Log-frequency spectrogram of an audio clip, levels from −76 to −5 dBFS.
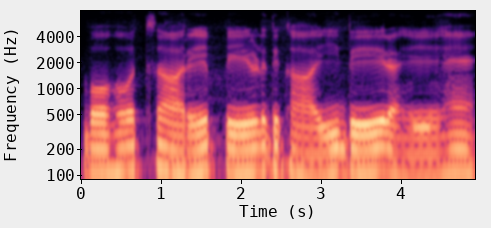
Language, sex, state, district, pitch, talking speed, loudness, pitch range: Hindi, male, Madhya Pradesh, Umaria, 100 Hz, 85 wpm, -16 LUFS, 95-105 Hz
